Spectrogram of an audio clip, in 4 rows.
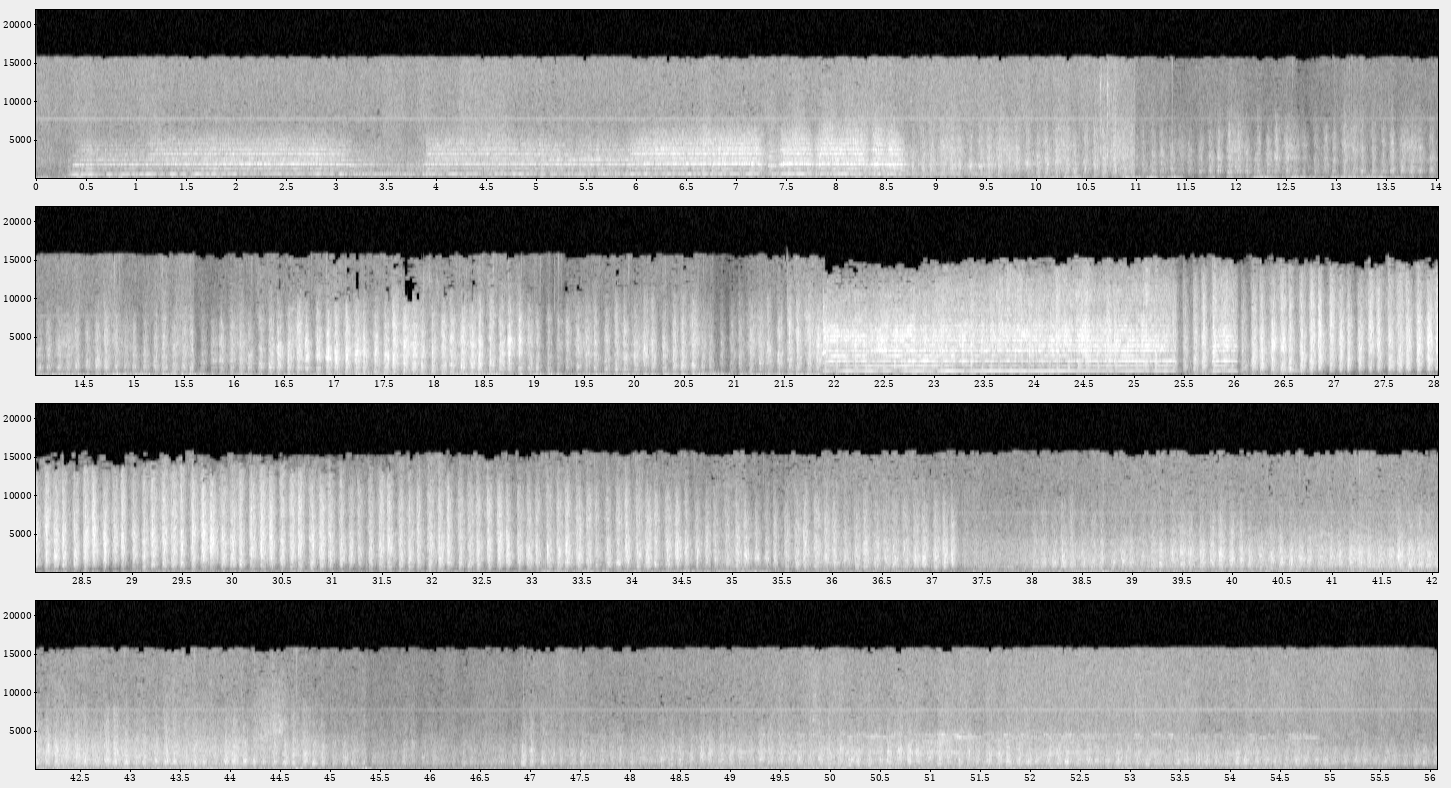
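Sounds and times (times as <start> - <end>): diesel locomotive engine tone: 0.0 - 10.0, 21.9 - 26.8, 45.3 - 56.0
train rumble: 0.0 - 56.0
train wheels clicking over rails: 0.0 - 56.0.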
